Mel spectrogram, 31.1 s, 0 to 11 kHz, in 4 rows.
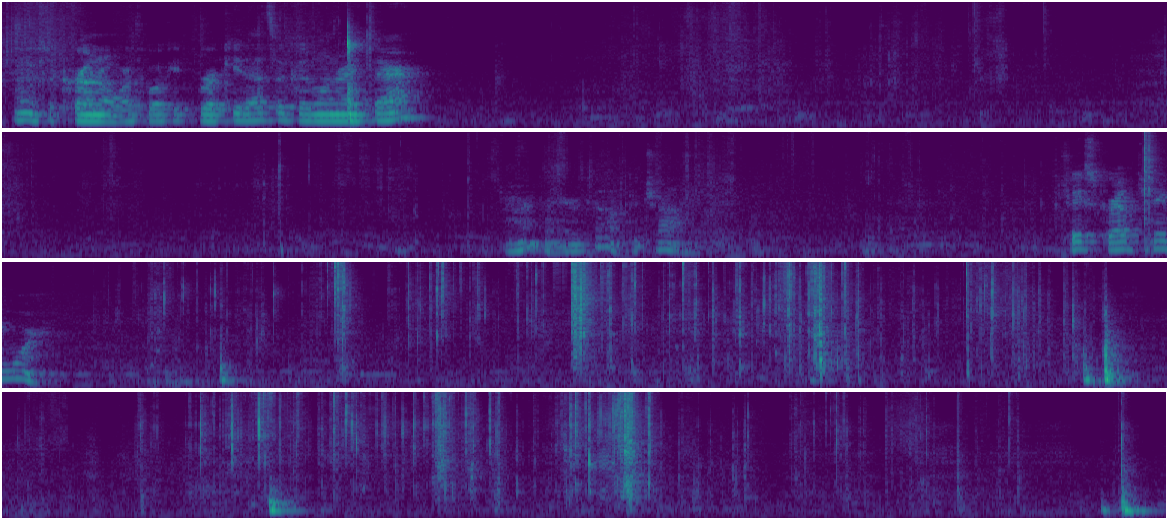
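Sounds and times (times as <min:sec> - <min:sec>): card pack wrappers crinkling and tearing: 0:15.3 - 0:30.2.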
